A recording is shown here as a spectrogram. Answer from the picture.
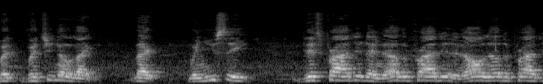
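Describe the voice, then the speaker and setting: Over noticeable background noise, a man with an American accent and a high pitch speaks at a fairly quick pace with fairly even intonation. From Cairo, Illinois (southern Illinois). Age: 70s. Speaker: civil rights activist. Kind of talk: interview testimony. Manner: halting, many repetitions.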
